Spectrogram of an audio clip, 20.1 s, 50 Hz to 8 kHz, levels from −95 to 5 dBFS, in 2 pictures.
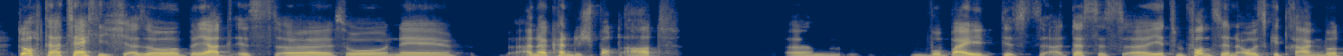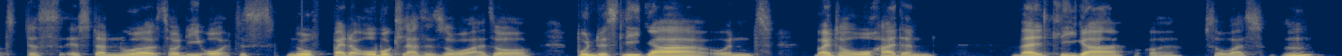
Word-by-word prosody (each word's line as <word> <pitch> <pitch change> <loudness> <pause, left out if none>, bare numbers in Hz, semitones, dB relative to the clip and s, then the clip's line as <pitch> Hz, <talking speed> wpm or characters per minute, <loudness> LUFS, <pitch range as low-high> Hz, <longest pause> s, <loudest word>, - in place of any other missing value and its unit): Doch 230 +1 +7
tatsächlich, 210 - +3
also, 135 +1 +3
Billard 160 +4 +3
ist, 145 +1 -8
äh, 140 -1 +2
so 140 +1 0
'ne 135 -1 -2 0.4
anerkannte 155 0 +2
Sportart, - - -3 0.8
ähm, 125 +1 -6 0.5
wobei 130 +1 +3
dass 125 -5 -8
äh, - - -9
dass 130 -1 -2
es, 130 -3 -9
äh, 120 +1 0
jetzt 125 0 0
im 125 - -5
Fernsehen 170 -8 +1
ausgetragen 120 -9 -1
wird, 150 +2 -3
das 115 -1 -10
ist 120 -2 -11
dann 115 -1 -1
nur 120 -1 +2
so 115 +1 -3
die 110 0 -6
O 120 +1 0
das - - -15
nur 135 0 +3
bei 125 - +2
der 120 - -1
Oberklasse 120 -3 0
so. 105 -1 -3
Also, 105 0 -3 0.3
Bundesliga 135 -2 +4
und 110 -3 -8 0.3
weiter 115 0 +1
hoch 110 +3 0
halt 105 0 +1
dann, 105 -2 -5 0.6
Weltliga, 115 -2 +1 0.2
äh, 105 0 -11 0.2
sowas. 105 0 -7
Mhm. 200 - -1
125 Hz, 135 wpm, -25 LUFS, 115-140 Hz, 0.8 s, Doch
